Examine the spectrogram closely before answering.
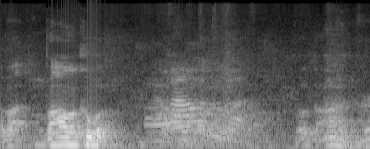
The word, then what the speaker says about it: WAO AKUA: So we pronounce the WV for this one. It can go either way, but if everybody can say WAO. WAO. And AKUA. AKUA. Nice. How about WAO AKUA?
